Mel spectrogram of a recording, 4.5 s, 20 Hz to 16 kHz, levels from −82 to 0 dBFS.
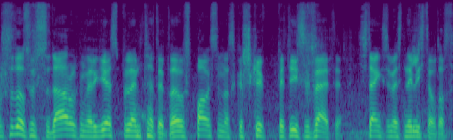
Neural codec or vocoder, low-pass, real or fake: codec, 44.1 kHz, 7.8 kbps, Pupu-Codec; 14.4 kHz; fake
